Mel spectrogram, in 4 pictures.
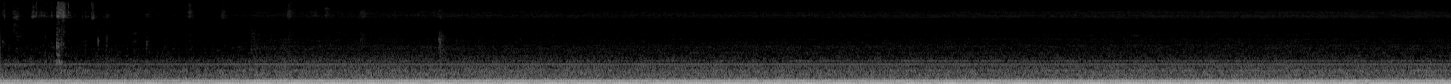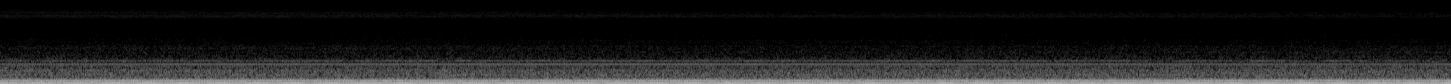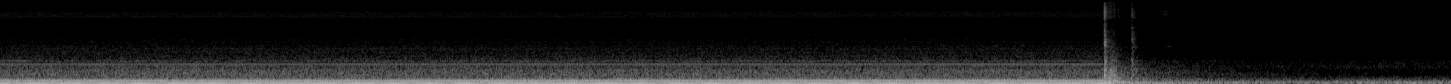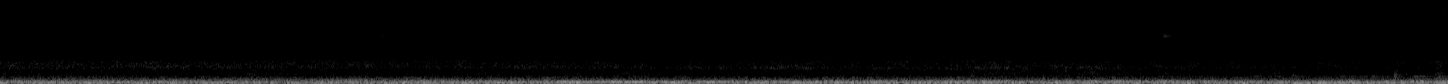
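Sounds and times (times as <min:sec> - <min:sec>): condenser fan: 0:00.0 - 0:42.3
air conditioner compressor hum: 0:00.0 - 0:42.6.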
